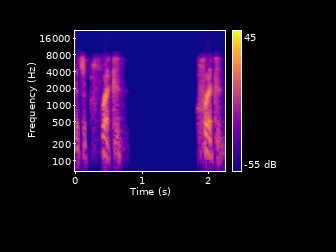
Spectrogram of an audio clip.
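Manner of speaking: crick in a mock northern accent. Shown as a demonstration. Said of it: "Excuse my northern accent".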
